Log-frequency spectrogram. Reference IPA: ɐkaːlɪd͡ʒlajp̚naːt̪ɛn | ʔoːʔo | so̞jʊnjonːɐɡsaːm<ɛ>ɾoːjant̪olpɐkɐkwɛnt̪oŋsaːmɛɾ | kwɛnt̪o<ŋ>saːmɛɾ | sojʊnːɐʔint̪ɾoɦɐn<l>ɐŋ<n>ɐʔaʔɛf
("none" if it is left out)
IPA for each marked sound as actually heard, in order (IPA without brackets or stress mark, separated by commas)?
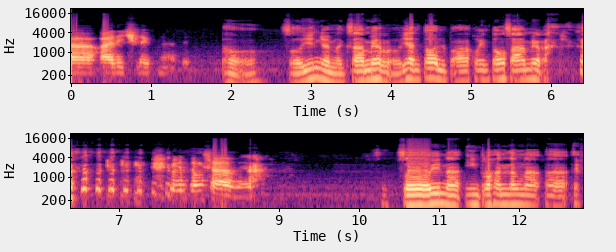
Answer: ɛ, ŋ, l, n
